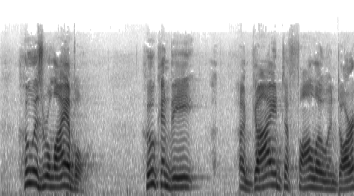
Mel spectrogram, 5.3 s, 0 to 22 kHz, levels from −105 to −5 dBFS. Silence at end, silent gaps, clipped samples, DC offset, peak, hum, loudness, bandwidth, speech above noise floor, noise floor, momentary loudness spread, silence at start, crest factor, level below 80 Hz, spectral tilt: 0 s; none; under 0.1%; under 0.1%; -4 dBFS; none; -20 LUFS; 10.5 kHz; 33 dB; -52 dBFS; 12 LU; 0.3 s; 16 dB; -52 dBFS; -5 dB/octave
